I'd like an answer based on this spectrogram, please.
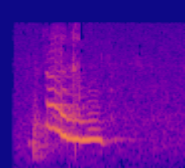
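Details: Border Collie puppy, eight weeks old, playing with her first box, gives a single short whine that slides downward, lasting under half a second, in a quiet room.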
